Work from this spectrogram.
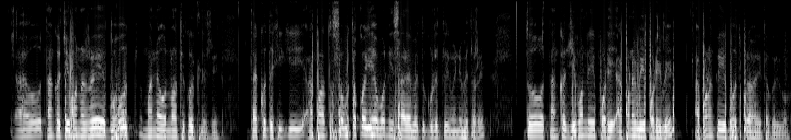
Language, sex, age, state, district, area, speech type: Odia, male, 18-30, Odisha, Kalahandi, rural, spontaneous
